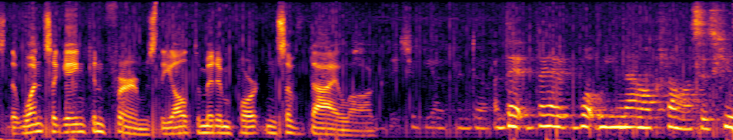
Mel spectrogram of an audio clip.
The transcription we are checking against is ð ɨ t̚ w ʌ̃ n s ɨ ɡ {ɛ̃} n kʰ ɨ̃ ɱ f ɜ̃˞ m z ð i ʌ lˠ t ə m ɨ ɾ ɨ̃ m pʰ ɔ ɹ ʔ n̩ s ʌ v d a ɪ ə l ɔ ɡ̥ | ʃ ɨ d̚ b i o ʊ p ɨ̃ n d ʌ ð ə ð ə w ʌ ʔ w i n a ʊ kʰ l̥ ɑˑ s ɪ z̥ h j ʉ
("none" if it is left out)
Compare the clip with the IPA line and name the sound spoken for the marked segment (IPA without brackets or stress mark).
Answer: ɛ̃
